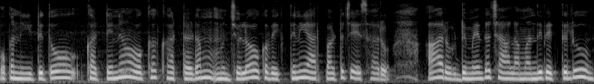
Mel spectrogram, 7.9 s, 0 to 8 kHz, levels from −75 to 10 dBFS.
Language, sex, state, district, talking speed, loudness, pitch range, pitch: Telugu, female, Andhra Pradesh, Chittoor, 120 wpm, -15 LUFS, 200-230 Hz, 210 Hz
